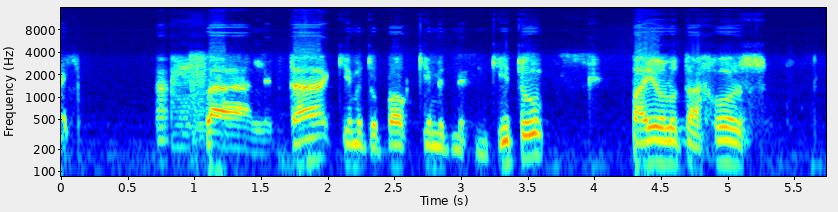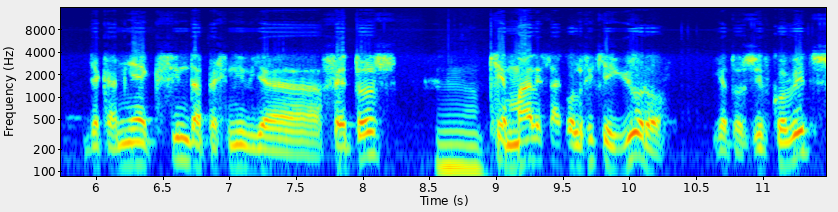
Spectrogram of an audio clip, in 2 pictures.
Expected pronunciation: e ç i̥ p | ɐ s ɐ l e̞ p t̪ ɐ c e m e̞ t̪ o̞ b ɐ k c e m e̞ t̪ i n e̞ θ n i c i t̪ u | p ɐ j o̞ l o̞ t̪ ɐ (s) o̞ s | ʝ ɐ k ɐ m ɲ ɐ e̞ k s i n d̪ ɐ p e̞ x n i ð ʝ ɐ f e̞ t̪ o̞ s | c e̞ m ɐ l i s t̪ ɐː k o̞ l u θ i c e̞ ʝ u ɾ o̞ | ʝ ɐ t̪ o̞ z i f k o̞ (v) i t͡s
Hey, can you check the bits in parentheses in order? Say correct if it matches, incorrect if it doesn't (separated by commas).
incorrect, correct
